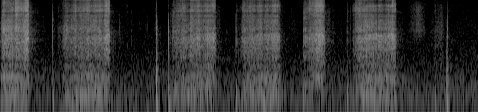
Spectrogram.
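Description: A metal nib dip pen scratches long curved ink lines across a single white paper sheet. Bright, raspy scratching comes in a series of strokes separated by short pauses, with small sharp ticks where the nib touches down or lifts.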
